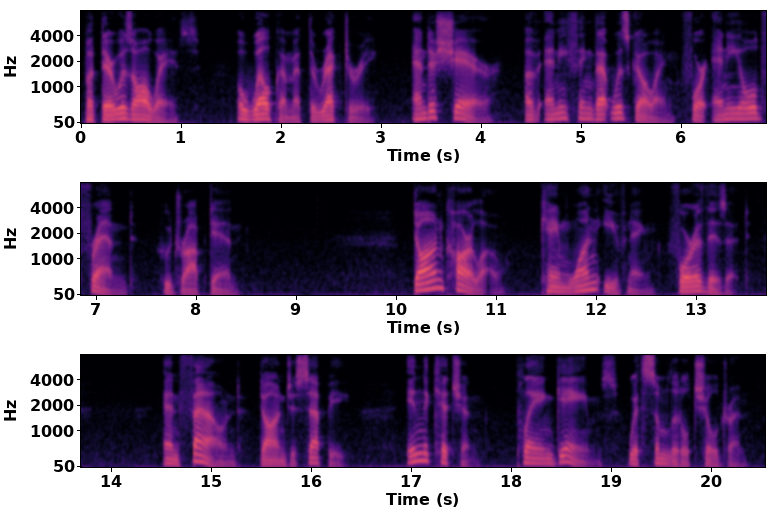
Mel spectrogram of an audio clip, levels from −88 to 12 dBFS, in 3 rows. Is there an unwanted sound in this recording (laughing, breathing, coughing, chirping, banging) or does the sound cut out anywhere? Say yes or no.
no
